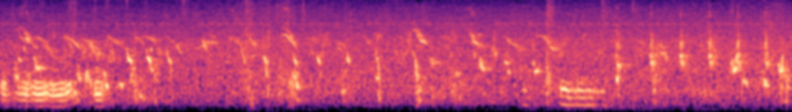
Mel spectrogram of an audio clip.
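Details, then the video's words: Backyard chickens in a busy chorus of short overlapping clucks and chirps, some low and nasal, others high and sharp, with no pause across the whole stretch. "Chicken Sounds, Backyard Chicken"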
